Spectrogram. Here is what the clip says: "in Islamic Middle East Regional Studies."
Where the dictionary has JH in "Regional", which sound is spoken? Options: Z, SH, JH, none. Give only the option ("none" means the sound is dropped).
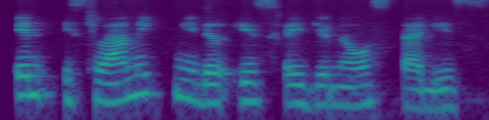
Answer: none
